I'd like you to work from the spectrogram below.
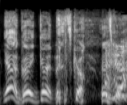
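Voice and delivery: mock her instant delighted agreement with a laugh; eager yes. Host imitating the guest's instant yes to a Harvard debate, eager and high. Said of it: "But you're like".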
